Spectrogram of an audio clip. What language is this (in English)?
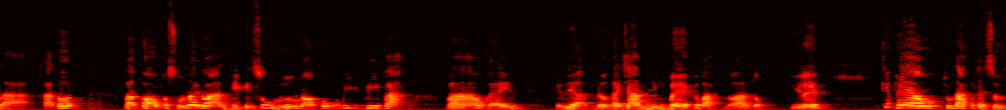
Vietnamese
